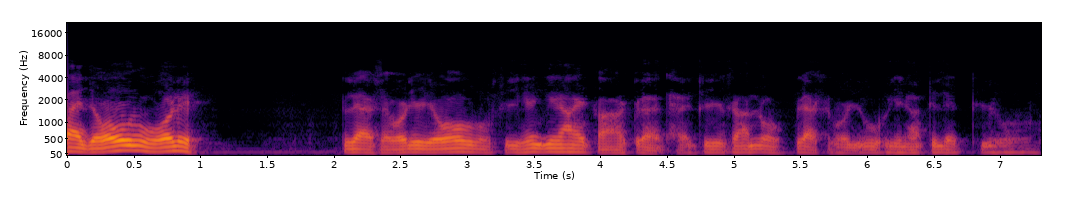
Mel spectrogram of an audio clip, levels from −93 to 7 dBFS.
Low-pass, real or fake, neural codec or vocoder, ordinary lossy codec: 7.2 kHz; fake; codec, 16 kHz, 2 kbps, FreqCodec, larger model; none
